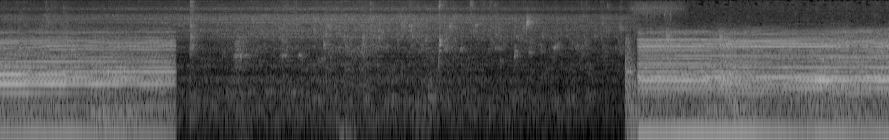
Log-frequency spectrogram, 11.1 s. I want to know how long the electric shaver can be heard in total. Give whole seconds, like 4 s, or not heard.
5 s.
